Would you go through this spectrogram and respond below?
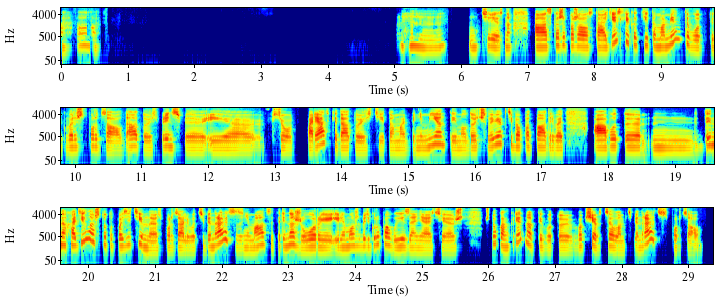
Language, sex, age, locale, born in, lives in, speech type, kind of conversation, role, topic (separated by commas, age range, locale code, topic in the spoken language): Russian, female, 40-44, ru-RU, Russia, Spain, conversation, advice, advisor, Почему я пропускаю тренировки из-за усталости и отсутствия мотивации?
